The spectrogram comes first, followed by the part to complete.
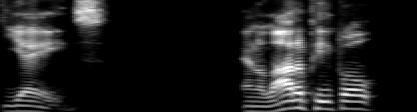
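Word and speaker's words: YeDS: power asking about yades it is capital Y lowercase e capital D capital s yays it's pronounced yays and a lot of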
